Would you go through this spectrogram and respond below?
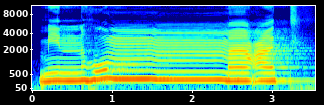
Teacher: Maka mim pertama masuk ke mim kedua disertai bunyi dengung. Jadi di sini bunyi M-nya tahan. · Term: idgham mimi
